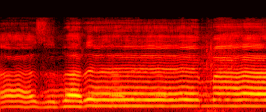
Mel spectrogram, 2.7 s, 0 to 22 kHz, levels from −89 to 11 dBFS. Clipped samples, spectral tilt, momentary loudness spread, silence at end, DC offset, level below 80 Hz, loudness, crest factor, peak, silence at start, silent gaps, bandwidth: under 0.1%; -3.5 dB/octave; 6 LU; 0 s; under 0.1%; -60 dBFS; -23 LUFS; 14 dB; -10 dBFS; 0 s; none; 11.5 kHz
